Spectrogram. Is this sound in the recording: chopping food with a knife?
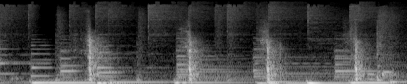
yes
